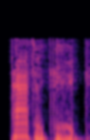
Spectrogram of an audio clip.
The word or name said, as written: patacake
